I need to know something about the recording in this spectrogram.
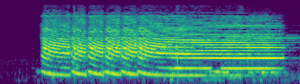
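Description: A loud, brassy horn blares for about two and a half seconds, its pitch wobbling at first before settling into a steady, sustained tone, then cutting off. No voices.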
